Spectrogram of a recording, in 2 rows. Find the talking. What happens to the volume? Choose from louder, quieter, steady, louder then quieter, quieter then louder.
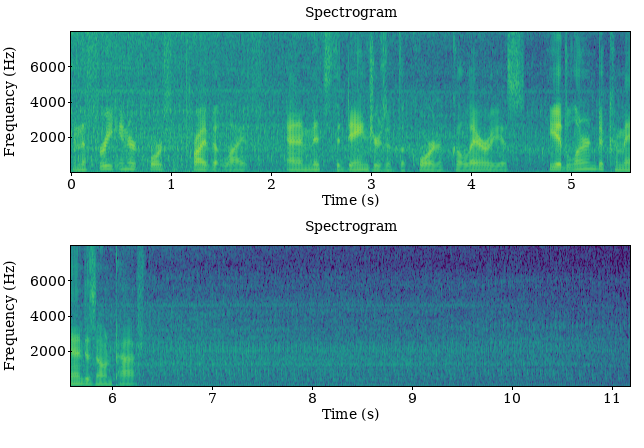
steady.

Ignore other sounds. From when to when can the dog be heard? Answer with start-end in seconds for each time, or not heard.
not heard.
